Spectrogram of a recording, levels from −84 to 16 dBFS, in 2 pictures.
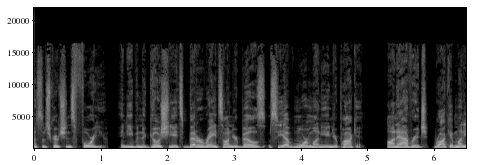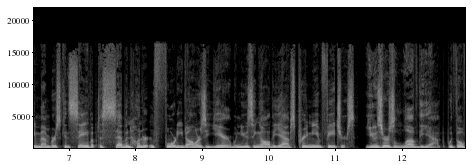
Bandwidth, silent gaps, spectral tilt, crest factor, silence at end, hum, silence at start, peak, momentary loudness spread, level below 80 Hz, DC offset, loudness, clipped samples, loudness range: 17 kHz; 1.11-1.25 s, 4.99-5.26 s, 5.92-5.96 s, 11.34-11.43 s; -5 dB/octave; 12 dB; 0 s; none; 0 s; -10 dBFS; 5 LU; -60 dBFS; under 0.1%; -22 LUFS; under 0.1%; 1 LU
